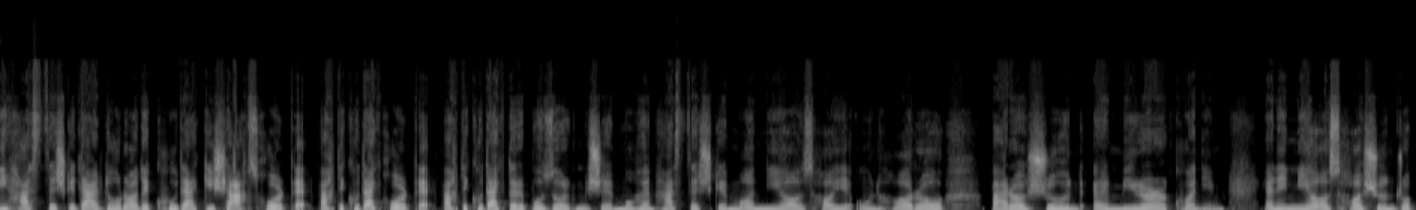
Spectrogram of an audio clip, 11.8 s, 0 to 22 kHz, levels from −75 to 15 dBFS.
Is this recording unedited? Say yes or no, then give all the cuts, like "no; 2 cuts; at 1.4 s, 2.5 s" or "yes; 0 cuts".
no; 1 cut; at 3.2 s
